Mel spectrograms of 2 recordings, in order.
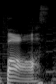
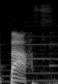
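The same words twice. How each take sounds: First: The word is said in a posh accent. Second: The word is said in a plain accent. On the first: This is how upper-class people say it. "posh people say bath" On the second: This is how everyone else says it. "Other people say bath"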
